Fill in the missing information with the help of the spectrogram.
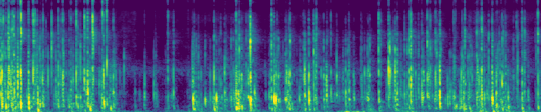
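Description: Long nails scratch and pinch a clear plastic bag full of dried egg noodles, crinkling it. A dense stream of sharp, bright crackles and crunches fills the clip, easing into a brief quieter stretch around the middle before the crinkling picks back up.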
